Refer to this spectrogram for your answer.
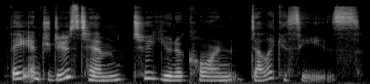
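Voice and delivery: ordinary delivery, nothing marked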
